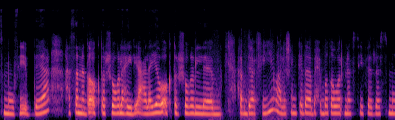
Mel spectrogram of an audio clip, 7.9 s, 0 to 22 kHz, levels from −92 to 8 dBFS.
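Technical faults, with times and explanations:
4.17 s to the end (7.91 s): call bitrate drop, just after "وان ده اكتر شغل". The speech loses its top end, with the audio band narrowing from 20 kHz to 8 kHz, and turns rough and watery, most severely for about 1.37 s. The sound points to the call's bandwidth estimate collapsing and the Opus encoder being pushed from around 48 kbps down to around 8 kbps, so it codes far more coarsely and discards the high frequencies.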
